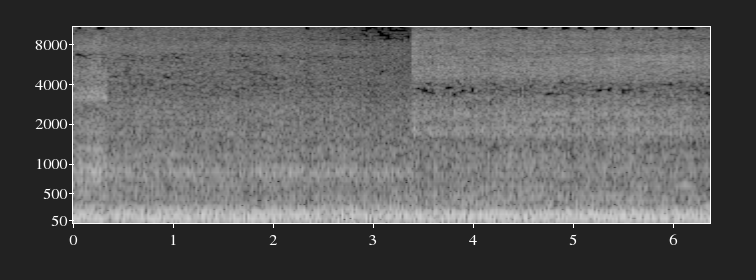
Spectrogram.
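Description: Steady road and engine noise inside a moving car at highway speed, mostly a low rumble. The higher hiss drops away about a third of a second in and comes back abruptly about three and a half seconds in.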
